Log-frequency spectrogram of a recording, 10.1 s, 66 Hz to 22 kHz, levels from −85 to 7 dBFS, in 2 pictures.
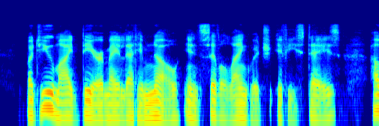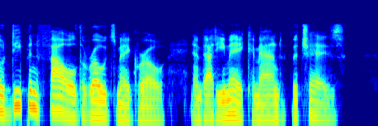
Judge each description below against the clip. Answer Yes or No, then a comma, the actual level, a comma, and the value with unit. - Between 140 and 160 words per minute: No, average, 170 wpm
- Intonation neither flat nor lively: Yes, average, 3.5 semitones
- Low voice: Yes, very low, 95 Hz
